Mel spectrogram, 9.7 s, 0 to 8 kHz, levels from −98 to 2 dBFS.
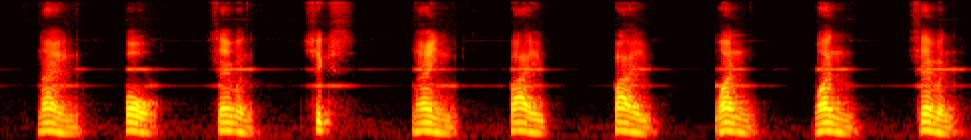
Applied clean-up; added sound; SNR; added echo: neural mask model RNNoise.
